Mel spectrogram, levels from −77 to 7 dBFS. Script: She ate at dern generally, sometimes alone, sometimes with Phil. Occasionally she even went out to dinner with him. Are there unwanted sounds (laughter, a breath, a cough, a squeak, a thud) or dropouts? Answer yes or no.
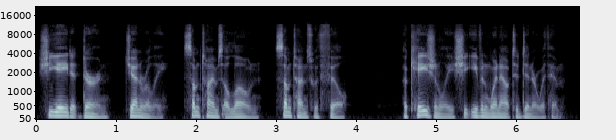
no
